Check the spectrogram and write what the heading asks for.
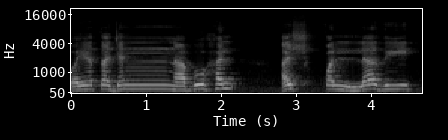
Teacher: قاف کو لام کے ساتھ ملا کر پڑھا جائے گا، لام مشدد ہے، 2 مرتبہ پڑھا جائے گا، پھر یا مدہ ہے، یا ساکن سے پہلے زیر آ رہی ہے تو یا مدہ بنے گی۔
